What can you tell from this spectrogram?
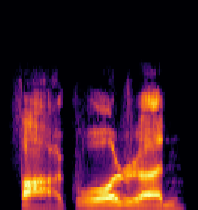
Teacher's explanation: fog war is pronounced with a falling rising tone on a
